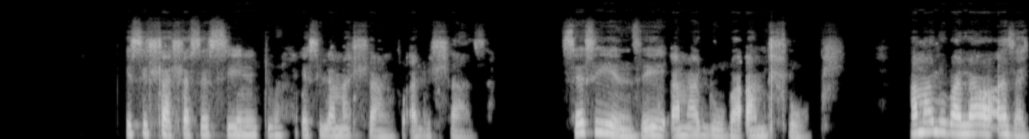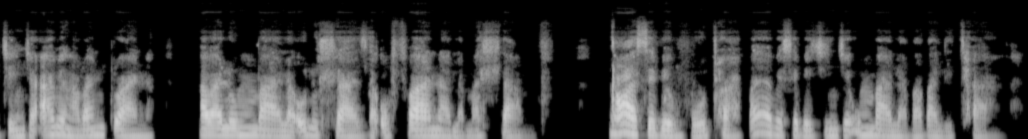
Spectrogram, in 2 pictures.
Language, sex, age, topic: North Ndebele, female, 25-35, health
